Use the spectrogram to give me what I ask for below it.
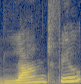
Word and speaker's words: landfill: What's the stress of this word? You have 2 syllables. Where's the stress? Here or here? Do you say landfill or do you say landfill?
